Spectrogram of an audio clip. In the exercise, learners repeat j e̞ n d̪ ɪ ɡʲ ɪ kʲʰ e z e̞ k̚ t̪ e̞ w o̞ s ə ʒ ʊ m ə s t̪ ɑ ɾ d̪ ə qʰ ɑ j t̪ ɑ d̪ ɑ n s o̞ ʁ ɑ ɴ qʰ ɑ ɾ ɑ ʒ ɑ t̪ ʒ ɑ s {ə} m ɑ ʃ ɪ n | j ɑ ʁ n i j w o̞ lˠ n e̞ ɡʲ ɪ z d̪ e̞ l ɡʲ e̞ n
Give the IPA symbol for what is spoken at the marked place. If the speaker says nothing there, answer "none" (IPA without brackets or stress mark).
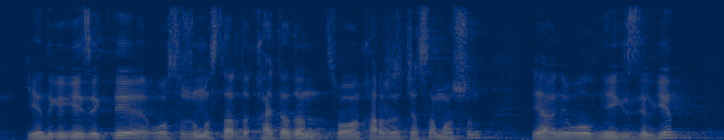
ɑ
